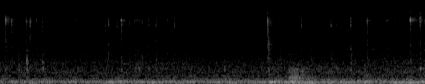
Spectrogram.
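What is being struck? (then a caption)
Plastic computer keyboard. A full-size white plastic computer keyboard with low-profile keys sits on a wooden desk while both hands type on it with long acrylic nails. Fast, clicky key taps with bright ticks ride over a steady low hum.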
